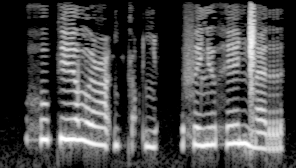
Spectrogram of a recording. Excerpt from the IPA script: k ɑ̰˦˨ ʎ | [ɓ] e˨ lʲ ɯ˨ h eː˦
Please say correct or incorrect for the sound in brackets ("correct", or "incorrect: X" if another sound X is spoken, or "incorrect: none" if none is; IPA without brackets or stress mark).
incorrect: f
